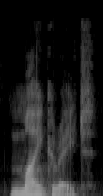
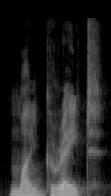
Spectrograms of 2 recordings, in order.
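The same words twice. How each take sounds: First: It has the American English stress pattern. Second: It has the British English stress pattern. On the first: "In American English" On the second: "In British English"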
